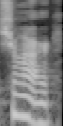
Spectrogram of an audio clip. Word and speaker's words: char: say um you know it should be pronounced care because it's short for character and I tend to agree with that but so many people that I work with have said Char uh and I've been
